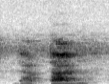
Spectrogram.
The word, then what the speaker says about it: hôpital: Alors le mot suivant, c'est le mot hôpital. Hôpital. Ici au Comores, ils ont décidé de prononcer ça comme ça. L'Aptali. Ici on dit l'Aptali. Hopital Laptali.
